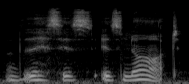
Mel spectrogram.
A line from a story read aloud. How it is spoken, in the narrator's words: Ida, who'd been standing behind him all night, suddenly muttered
